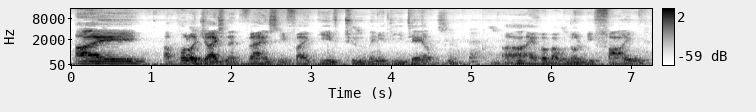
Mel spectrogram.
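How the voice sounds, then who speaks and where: Slow, hesitant man in an echoey room. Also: on the low side. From Democratic Republic of Congo. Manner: hesitant, many filler sounds. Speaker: club member giving a talk. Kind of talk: prepared personal talk to a club. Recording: roomy hall with faint ambient noise.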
